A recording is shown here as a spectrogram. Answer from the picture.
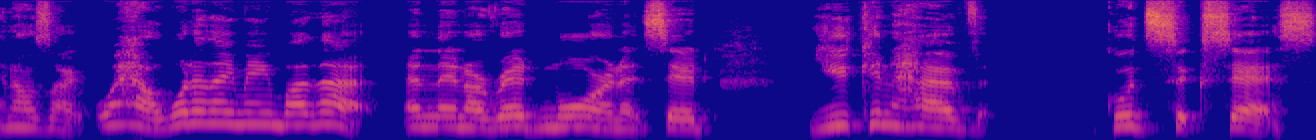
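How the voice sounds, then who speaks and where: Speaking at a moderate pace in an Australian accent, a woman has a high, dark and mellow voice with ordinary pitch variation, on a very clean recording with a silent background. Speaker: country music singer. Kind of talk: interview.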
